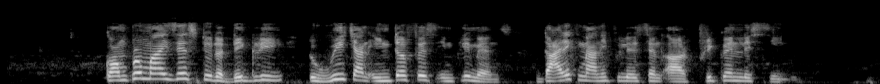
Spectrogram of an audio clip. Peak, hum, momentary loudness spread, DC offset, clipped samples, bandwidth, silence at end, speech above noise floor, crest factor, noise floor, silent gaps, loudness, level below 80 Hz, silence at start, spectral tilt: -2 dBFS; none; 11 LU; under 0.1%; under 0.1%; 7.6 kHz; 0.95 s; 50 dB; 18 dB; -68 dBFS; none; -18 LUFS; -56 dBFS; 1.05 s; -5 dB/octave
